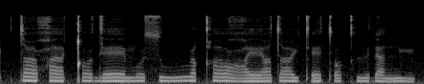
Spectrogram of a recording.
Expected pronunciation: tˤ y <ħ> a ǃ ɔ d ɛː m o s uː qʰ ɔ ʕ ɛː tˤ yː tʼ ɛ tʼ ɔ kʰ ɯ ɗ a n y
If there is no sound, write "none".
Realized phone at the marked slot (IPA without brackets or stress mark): ħ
